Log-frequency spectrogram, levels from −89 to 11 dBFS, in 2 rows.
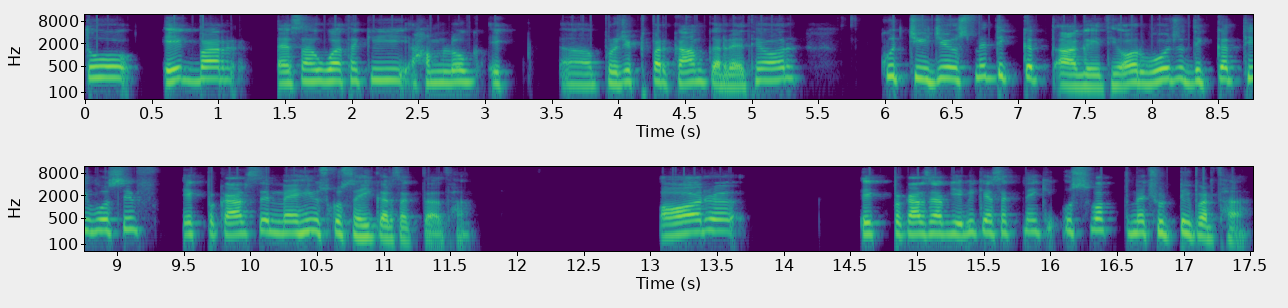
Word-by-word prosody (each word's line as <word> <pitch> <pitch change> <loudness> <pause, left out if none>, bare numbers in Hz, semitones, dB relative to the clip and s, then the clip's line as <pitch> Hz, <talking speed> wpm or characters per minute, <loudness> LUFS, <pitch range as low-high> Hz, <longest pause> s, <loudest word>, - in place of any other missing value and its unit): तो 245 -1 +3 0.2
एक 210 0 +4
बार 235 -1 +4 0.3
ऐसा 180 +3 0
हुआ 200 +1 +4
था - - +1
कि 215 +1 -3
हम 185 +1 -2
लोग 190 0 -1
एक 175 0 -5 0.4
अ, - - -9 0.3
प्रोजेक्ट 185 +2 -2
पर 195 -2 +4
काम 185 +2 +2
कर - - +1
रहे - - 0
थे 215 - -1
और 225 +3 0 0.6
कुछ 270 -3 +1
चीज़ें 235 -1 +2
उसमें 235 +2 0
दिक्कत 250 -3 0 0.2
आ 150 - +6
गई 145 -1 0
थी - - -2
और 185 -1 +4
वो 190 +6 +5
जो 230 +1 -3
दिक्कत 210 +3 0
थी, 240 - +1
वो 235 +1 +1
सिर्फ़ 250 +2 -5 0.2
एक 190 0 -4
प्रकार 185 +1 +2
से 225 +3 +1
मैं 205 -1 +1
ही 220 +3 +1
उसको 210 -1 -1
सही 165 -4 +1
कर 150 - +3
सकता 135 0 -5
था। - - -17 1.4
और, 200 +7 +5 1.2
एक 190 0 0
प्रकार 195 0 +3
से 195 - 0
आप 195 - +2
ये 185 - +3
भी 210 - -3
कह 215 -1 +1
सकते 210 +2 -6
हैं 220 - -4
कि - - -14
उस 220 +2 -5
वक़्त 240 -2 -2
मैं 205 0 +1
छुट्टी 205 0 -1
पर 170 -3 +1
था। 155 - -7
205 Hz, 200 wpm, -18 LUFS, 190-230 Hz, 1.4 s, आ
